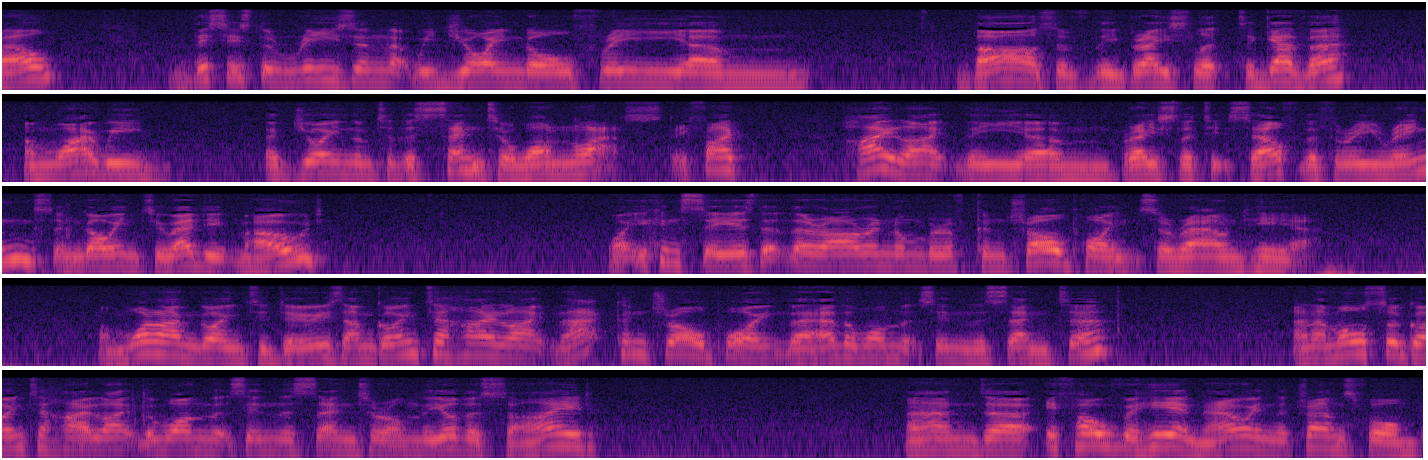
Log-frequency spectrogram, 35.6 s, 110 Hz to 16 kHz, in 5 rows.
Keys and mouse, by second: 0.7-2.5 middle drag, 3.7-5.6 middle drag, 8.9-11.1 drag, 14.8 Tab, 15.3-17.5 middle drag, 18.5-23.5 drag, 23.7-27.1 middle drag, 27.2-28.9 middle drag, 28.9-30.5 drag, 29.7-31.3 middle drag, 32.3-34.1 middle drag.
